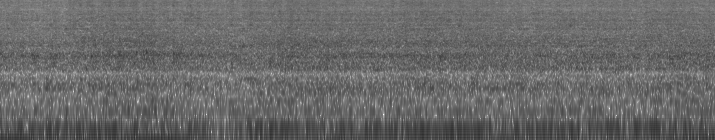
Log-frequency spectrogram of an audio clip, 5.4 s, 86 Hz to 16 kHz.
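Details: 1968 Chevrolet C10 Stepside small-block V8 with electric fuel pump: deep, even rumble at steady idle, no misses or knocks, settling in smoothly; normal idle.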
